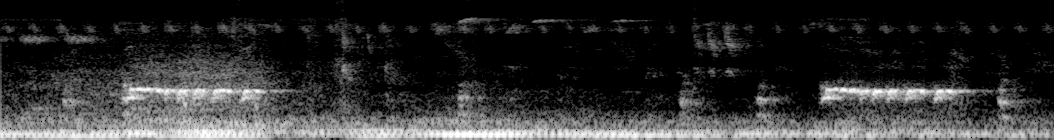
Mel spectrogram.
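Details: Local zebra dove (perkutut) kept in Blora, Central Java, giving two short, purring trilled coos about three seconds apart, over a steady low rumble of background noise.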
